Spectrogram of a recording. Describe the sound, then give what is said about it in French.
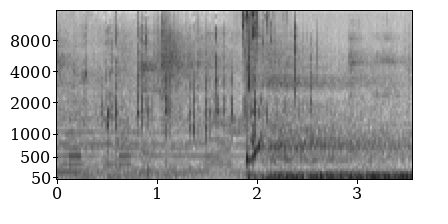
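Water drips and trickles against a faint tonal hum, then a shower abruptly bursts on into a steady rushing spray as a person takes a shower, continuing to the end. No one speaks. “Je rentre, je prends la douche, quoi, je sors.”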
